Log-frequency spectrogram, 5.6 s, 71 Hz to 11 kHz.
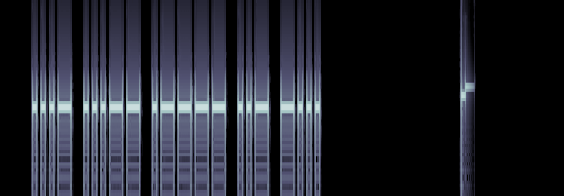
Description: Morse code, heard as a keyed tone, about 28 wpm, 700 Hz. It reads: V31UB
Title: Call Signs - 28wpm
